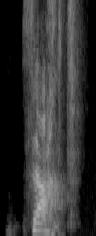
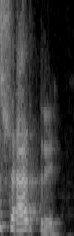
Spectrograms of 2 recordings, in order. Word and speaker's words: Sartre: Sartre. – ¿no? Porque no se dice Sartre, se dice Sartre.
